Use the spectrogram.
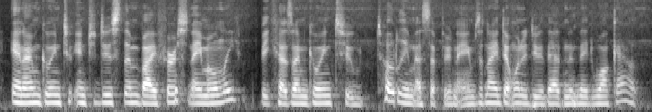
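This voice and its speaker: A woman hosting a studio talk show, joking and teasing her guests playfully. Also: low voice. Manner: playful, teasing, self-mocking. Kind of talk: casual studio chat with jokes.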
